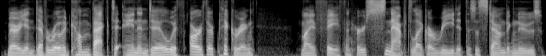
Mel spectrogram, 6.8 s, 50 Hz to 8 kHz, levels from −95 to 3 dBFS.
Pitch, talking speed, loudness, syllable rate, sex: 120 Hz, 195 wpm, -22 LUFS, 5.7 syllables/s, male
